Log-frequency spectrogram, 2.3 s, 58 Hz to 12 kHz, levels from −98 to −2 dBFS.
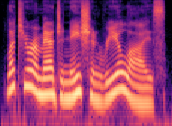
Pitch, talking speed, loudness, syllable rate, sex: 215 Hz, 105 wpm, -14 LUFS, 4.8 syllables/s, female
